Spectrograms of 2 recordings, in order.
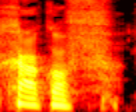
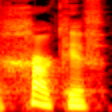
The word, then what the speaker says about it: Kharkiv: En dan was het altijd Kharkov en eh, Kiev. En je gaat het net iets anders uitspreken. Kharkiv, Kiev.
